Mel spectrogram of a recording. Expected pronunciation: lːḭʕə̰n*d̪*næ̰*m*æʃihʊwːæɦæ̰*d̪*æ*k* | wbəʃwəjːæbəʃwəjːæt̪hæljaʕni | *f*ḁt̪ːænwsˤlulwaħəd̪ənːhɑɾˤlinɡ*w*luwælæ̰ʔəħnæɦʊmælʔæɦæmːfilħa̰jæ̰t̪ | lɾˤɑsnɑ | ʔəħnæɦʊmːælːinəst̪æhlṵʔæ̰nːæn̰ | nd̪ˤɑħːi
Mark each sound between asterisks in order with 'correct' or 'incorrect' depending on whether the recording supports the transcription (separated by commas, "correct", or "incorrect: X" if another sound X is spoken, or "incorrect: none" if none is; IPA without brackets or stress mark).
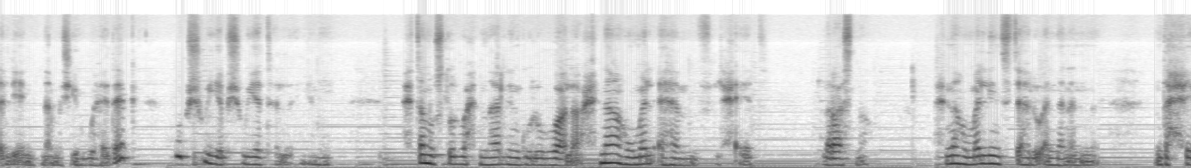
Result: correct, correct, correct, correct, incorrect: ħ, incorrect: u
